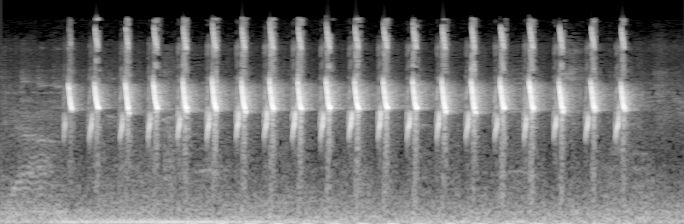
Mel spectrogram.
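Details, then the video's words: Hungry Olive-backed Tailorbird (prenjak lumut) singing actively in a long-shot variation: an unbroken train of about twenty crisp, high, metallic notes at a quick steady tempo, ending abruptly after four seconds. "prenjak lumut lapar gacor"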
